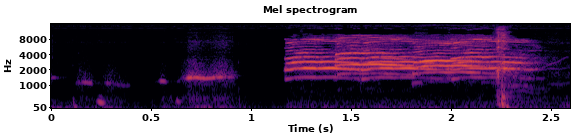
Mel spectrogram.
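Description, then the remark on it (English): Synthetic cat meows from a newly downloaded cat piano app played as a tune: a few quick, short meow notes, then one long, bright held meow that stops abruptly, fairly loud with no talking. “I just downloaded a cat piano so I could play …”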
